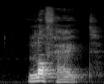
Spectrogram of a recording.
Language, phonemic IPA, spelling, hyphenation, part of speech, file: Dutch, /ˈlɑfɦɛit/, lafheid, laf‧heid, noun, Nl-lafheid.ogg
- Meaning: lack of courage, cowardice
